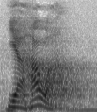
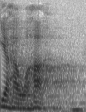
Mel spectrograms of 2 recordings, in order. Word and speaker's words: YHWH: basin natin ang yhwh ang basa dito ay yah hawa Bakit yaha hindi yahawah dahil ang a ay binibigkas kapag Mayon pang susunod na syllables kung wala na itong susunod na syllables hindi na bibigkasin ang a tulad ng yada na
